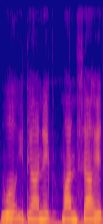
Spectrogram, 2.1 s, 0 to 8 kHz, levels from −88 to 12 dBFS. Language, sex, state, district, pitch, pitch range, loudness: Marathi, female, Maharashtra, Sindhudurg, 225 Hz, 220-230 Hz, -18 LUFS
